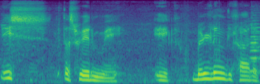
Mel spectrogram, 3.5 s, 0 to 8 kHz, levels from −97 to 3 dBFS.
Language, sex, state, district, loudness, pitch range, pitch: Hindi, male, Himachal Pradesh, Shimla, -17 LUFS, 140-190 Hz, 165 Hz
